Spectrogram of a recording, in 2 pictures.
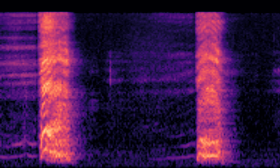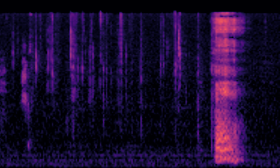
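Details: Dog coughing: three harsh, explosive coughs spaced a few seconds apart with quiet between.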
